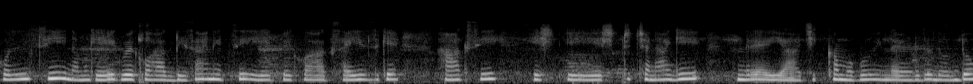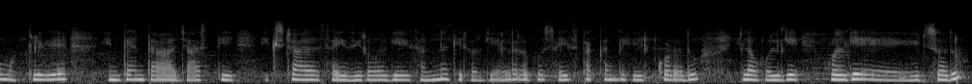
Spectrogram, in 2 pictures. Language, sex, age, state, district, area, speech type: Kannada, female, 18-30, Karnataka, Tumkur, urban, spontaneous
